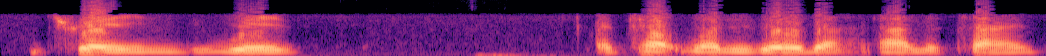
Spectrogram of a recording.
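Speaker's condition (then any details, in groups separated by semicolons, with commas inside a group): Cerebral palsy; predicted never to talk, parents paid for speech therapy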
